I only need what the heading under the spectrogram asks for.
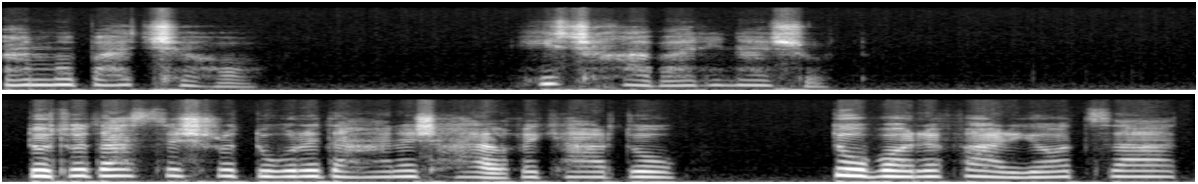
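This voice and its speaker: Woman gently reading a children's story. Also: on the high side, steady tone, long pauses, no echo.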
